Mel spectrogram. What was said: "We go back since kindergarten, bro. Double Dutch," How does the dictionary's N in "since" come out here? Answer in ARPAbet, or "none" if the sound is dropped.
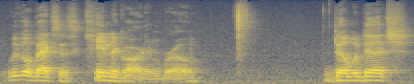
none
